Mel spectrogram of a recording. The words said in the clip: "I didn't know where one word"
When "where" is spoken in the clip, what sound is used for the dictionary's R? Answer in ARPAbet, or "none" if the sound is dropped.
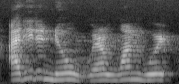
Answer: R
